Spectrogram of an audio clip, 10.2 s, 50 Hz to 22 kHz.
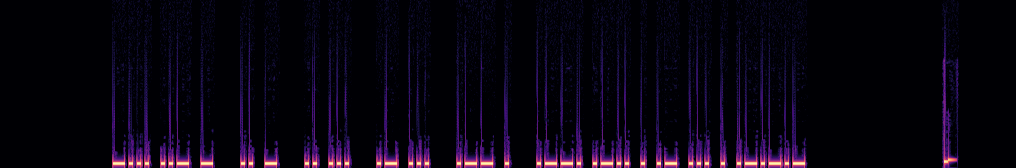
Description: Morse code, heard as a keyed tone, about 30 wpm, 700 Hz. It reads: BUT IT IS AS WE PLEASE.
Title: Sentences from Top 1500 Words 30wpm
